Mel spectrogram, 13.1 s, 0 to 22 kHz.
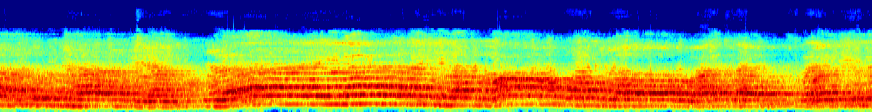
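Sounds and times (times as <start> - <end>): woman chanting melodically: 0.0 - 13.0.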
